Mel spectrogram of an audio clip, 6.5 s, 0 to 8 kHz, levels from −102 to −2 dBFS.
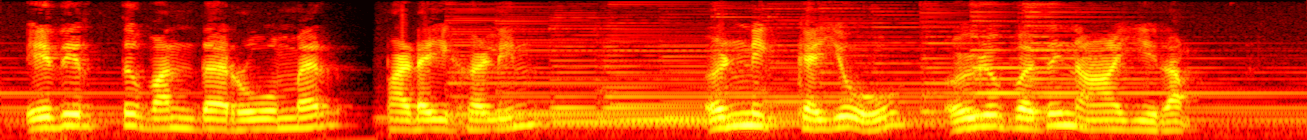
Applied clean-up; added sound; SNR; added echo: none; Harp; 12 dB; none.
